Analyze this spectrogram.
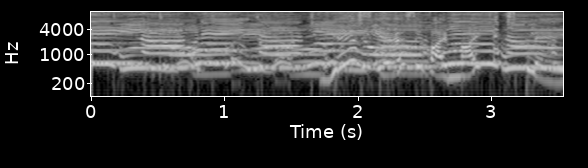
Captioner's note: children imitating sirens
